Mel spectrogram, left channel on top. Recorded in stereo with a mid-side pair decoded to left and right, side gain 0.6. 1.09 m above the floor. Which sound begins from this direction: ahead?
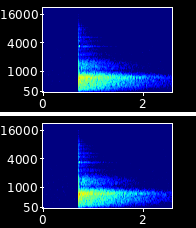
A pop, at 0.7 s.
